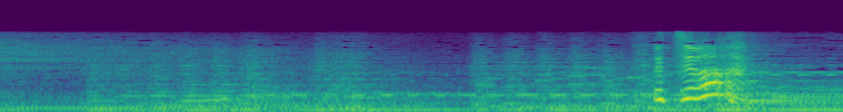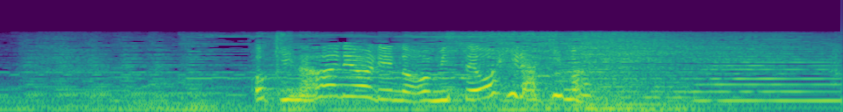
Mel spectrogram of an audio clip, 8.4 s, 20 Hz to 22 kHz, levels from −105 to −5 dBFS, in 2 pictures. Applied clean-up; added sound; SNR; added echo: none; none; none; none.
